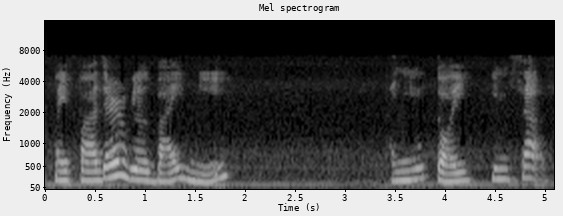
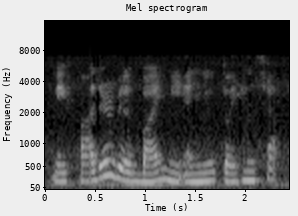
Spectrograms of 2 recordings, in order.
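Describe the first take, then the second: First: Measured teacher dictation; slow dictation. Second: Said in the usual way. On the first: Shown as a demonstration. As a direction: dictate it clearly for the class to copy.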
